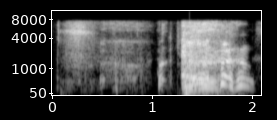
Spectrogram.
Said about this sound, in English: I had to mute because I started coughing like crazy. Yeah, I muted because I was afraid you might catch like a little wheeze in there.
